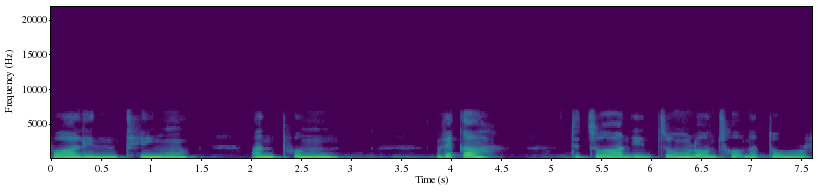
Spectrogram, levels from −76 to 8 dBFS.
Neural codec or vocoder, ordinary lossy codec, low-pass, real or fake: codec, 16 kHz, 6 kbps, DAC; none; 7.2 kHz; fake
